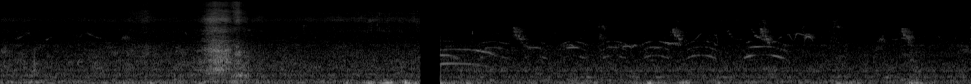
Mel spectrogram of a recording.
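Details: A colony of jackdaws (Corvus monedula) nesting in an old Roman quarry give short, sharp 'chak' calls in quick, overlapping bursts after a brief pause, over a steady low rumble of wind or distant traffic.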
